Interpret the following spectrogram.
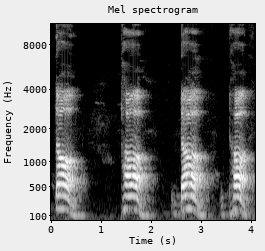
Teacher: जीभ का कुछ हिस्सा टर्न मुड़ रहा है, और मुड़ने के बाद जो खुरदरा भाग होता है उससे टच होता है, जिसको मूर्धा बोलते हैं। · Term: मूर्धा वर्ण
